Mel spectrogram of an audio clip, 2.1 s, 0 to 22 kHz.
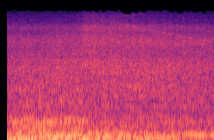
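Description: Nissan Skyline R32 GT-R's RB26 straight-six, converted to a single turbo and running on alcohol, running loudly with its bonnet open. The level dips briefly near the end.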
